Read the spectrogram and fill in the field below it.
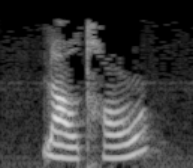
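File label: "老头儿", Mandarin Chinese; chinese-flashcards; hsk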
